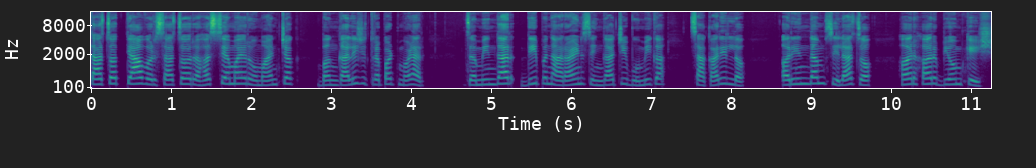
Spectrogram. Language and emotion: Goan Konkani, neutral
